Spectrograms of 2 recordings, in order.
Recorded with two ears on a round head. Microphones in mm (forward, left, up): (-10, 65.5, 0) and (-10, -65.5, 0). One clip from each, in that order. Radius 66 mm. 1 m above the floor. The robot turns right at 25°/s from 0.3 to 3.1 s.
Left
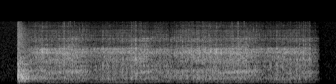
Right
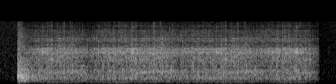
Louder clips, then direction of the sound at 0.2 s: Left 3 dB; 80° left.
